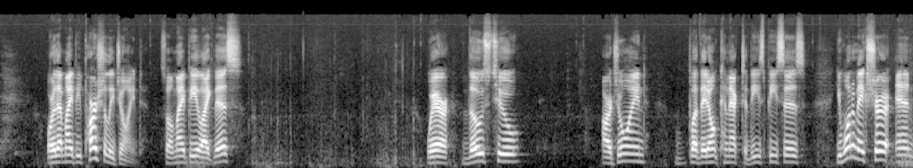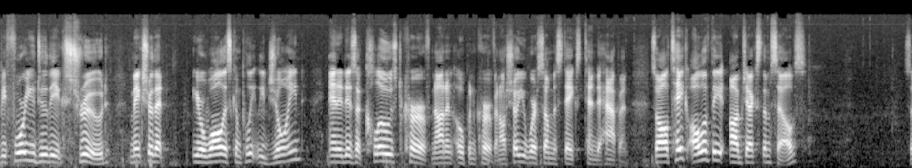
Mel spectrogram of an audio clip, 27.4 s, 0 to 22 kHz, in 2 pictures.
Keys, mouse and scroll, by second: 1.1 middle click, 1.2 middle click, 2.2 shift+click, 3.1-3.9 typing, 3.4 scroll, 6.2 click, 7.4 click, 9.1 click, 9.1 middle click, 10.0 middle click, 10.8 click, 10.8 middle click, 12.2 click, 23.2 click, 24.3 shift+click, 25.2 shift+click, 25.8 shift+click, 26.7 shift+click.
